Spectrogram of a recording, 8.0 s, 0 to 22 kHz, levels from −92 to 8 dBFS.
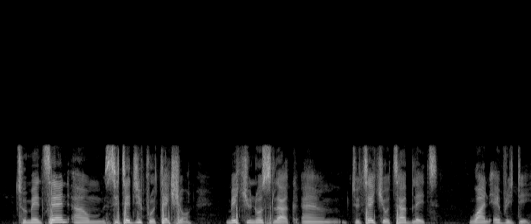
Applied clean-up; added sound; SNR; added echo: none; none; none; none.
